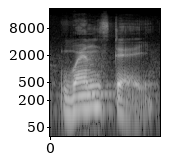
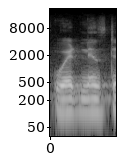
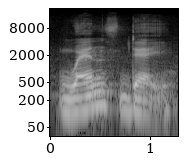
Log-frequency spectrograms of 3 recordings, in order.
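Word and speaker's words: Wednesday: চেষ্টা করবে আশা রাখি তোমরা তাহলে এগুলোকে শুদ্ধভাবে উচ্চারণ করতে পারবে ফাস্ট যে শব্দটি রয়েছে Monday Monday টিউসডে ওয়েনসডে Thursday Friday Saturday Sunday তোমরা অবশ্যই এই দিনের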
